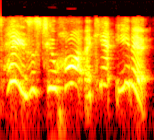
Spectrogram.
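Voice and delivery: high-pitched retold whine; mock complaining. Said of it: "and then he complains".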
